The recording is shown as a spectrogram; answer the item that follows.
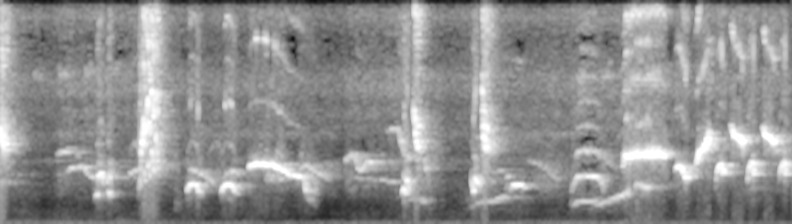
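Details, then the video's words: Oriental magpie-robin song for training a bird to sing, mixing whistled slurs and harsh notes before ending in a rapid, rhythmic run of high repeated chirps. "Kacer Ngeplong!!! Masteran sangat ampuh untuk terapi mental kacer malas gacor"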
